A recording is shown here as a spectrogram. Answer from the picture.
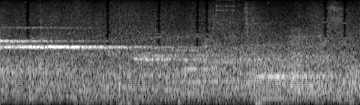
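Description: Indoor ambience of a large, busy exhibition hall: a steady wash of distant voices and footsteps, with a faint steady high tone during the first second and a half.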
